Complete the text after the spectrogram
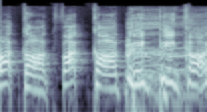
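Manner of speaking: put-on squeaky, very high little-kid voice. Retelling her toddler waking at night: imitating her toddler daughter. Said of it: "she was like".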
